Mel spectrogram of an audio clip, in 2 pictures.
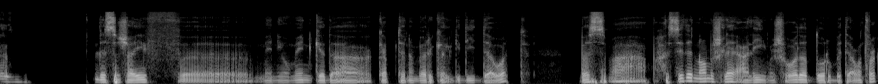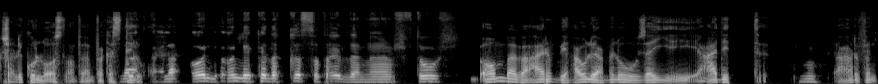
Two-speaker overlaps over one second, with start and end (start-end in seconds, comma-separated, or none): none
